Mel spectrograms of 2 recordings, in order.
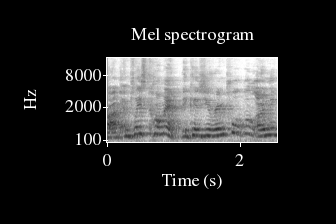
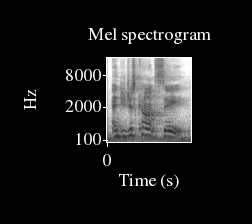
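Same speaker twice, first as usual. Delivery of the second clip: diary reading; 4 dB louder than usual. Acted. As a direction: read the diary entry out with feeling. Reads mum's diary aloud.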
